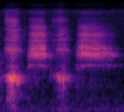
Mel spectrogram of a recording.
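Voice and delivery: soft voiceless shushing; whispered hushing. Pretend. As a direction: hush it gently in a whisper. Hushing toy pig to sleep.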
